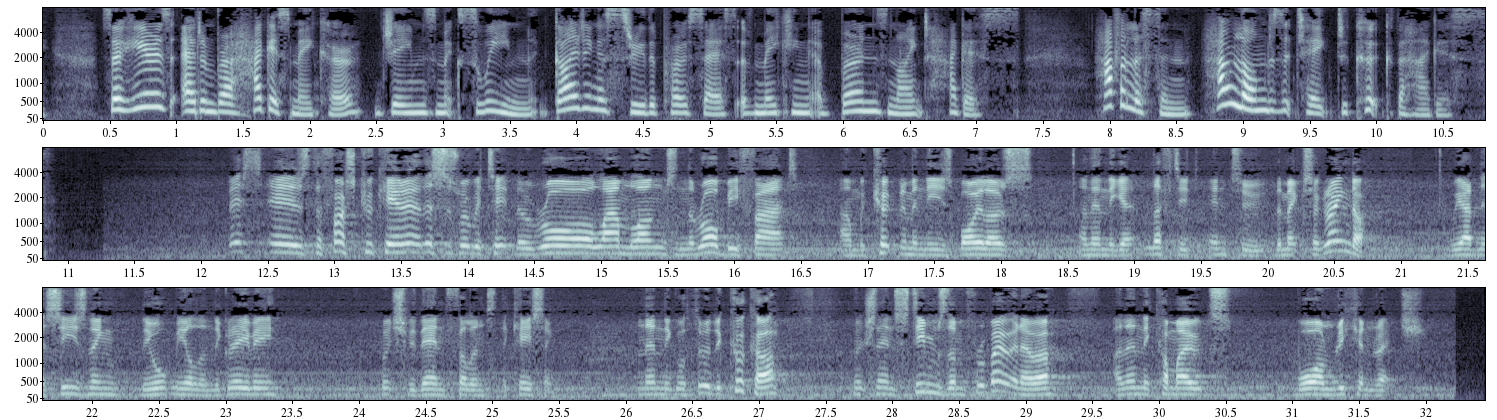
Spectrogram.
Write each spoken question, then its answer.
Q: How long does it take to cook the haggis?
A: So he said that once the haggises have cooked for an hour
